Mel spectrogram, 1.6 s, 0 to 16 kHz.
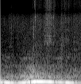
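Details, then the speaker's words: Nissan Sentra, 131,860 km, road test after a P0302 cylinder 2 misfire code; the No. 2 spark plug was missing its electrode tip: smooth, even rumble rising as it pulls away, no stumble or bucking, no DTC; normal acceleration. "so so far ayos naman na wala na tayong DTC wala na ring misfire so i-road test na lang muna"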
